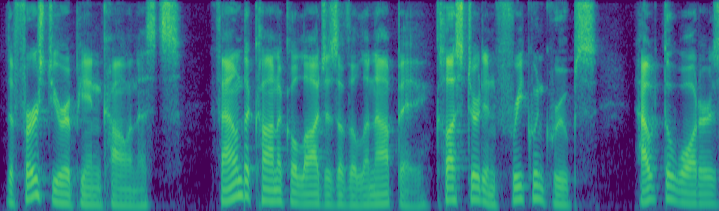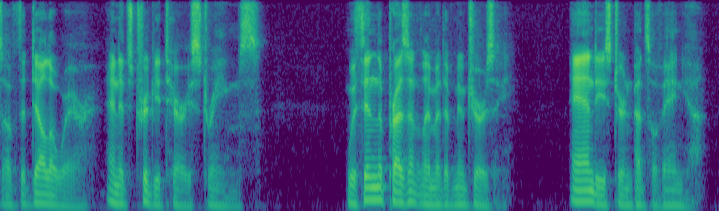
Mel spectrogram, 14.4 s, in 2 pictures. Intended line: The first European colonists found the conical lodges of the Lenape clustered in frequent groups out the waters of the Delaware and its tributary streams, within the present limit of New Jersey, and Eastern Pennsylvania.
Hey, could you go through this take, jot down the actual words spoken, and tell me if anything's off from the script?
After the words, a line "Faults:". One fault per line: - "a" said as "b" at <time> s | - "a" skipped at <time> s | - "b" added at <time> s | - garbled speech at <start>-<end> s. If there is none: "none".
The first European colonists found the conical lodges of the Lenape clustered in frequent groups out the waters of the Delaware and its tributary streams, within the present limit of New Jersey, and Eastern Pennsylvania.
Faults:
none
